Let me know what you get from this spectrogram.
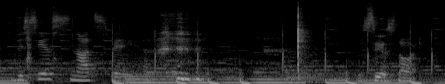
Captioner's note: Speaks Swedish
